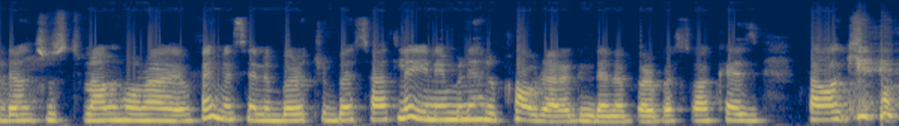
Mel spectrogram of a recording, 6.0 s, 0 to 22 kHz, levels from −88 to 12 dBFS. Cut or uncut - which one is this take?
uncut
